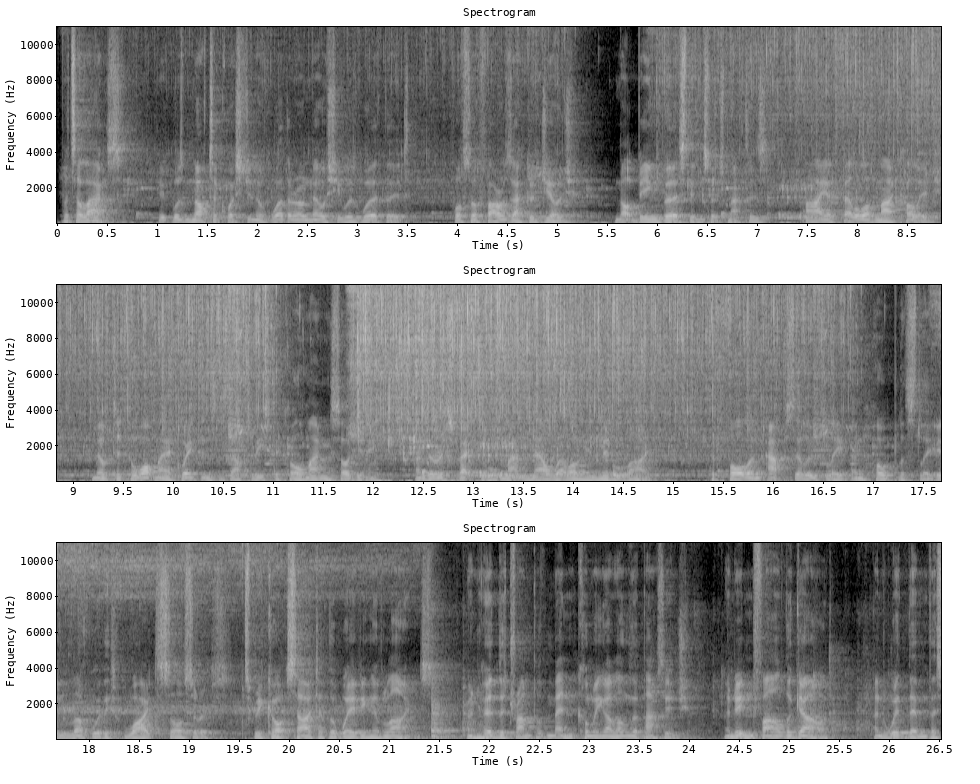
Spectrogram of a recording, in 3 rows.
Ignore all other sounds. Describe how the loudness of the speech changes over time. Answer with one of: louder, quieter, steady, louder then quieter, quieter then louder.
steady.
